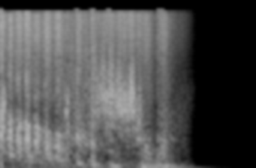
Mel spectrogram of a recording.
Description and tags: This sound was created by processing my own footsteps with a combination of stuttered feedback delay, filter modulation (notched bandpass + lowpass LFO), and distortion (noise carrier + bit crushing).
